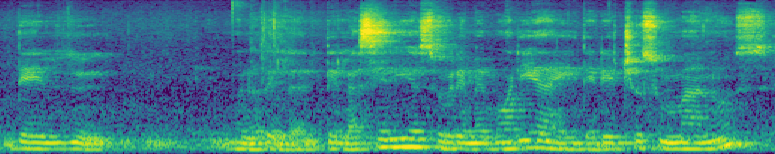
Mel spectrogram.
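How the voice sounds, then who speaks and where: A middle-aged woman, not a native speaker, giving a careful, halting academic lecture at a podium, partly read aloud, with many restarts. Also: deep voice, dark tone, a little hiss or hum. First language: not Spanish. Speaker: guest lecturer. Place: university lecture hall, at a podium. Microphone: podium microphone. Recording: echoey hall, mic from a distance.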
